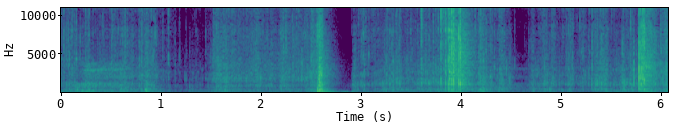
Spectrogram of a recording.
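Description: Clear plastic packaging bag crinkling and rustling as hands open it and handle the folded t-shirt inside, with a few louder crackles.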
